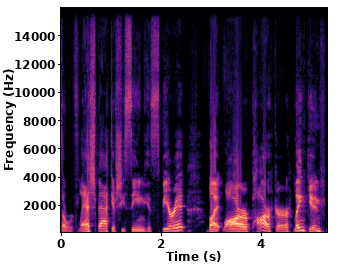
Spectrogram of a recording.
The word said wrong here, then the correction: Lar Park Lincoln: Lara? I hope I'm saying this right. She's reprising. Oh God, he doesn't know another name. He's messing up another name. – Lar Park Lincoln.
